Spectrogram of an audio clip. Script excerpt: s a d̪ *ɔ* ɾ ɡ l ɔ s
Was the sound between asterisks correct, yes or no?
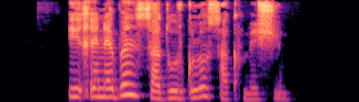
no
